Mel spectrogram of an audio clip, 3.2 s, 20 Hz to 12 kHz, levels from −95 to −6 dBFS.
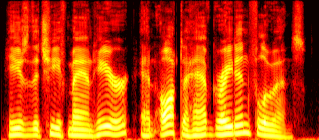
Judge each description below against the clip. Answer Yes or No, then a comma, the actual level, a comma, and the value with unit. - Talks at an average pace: No, fast, 225 wpm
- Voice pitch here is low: No, medium, 150 Hz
